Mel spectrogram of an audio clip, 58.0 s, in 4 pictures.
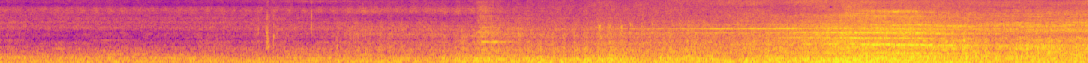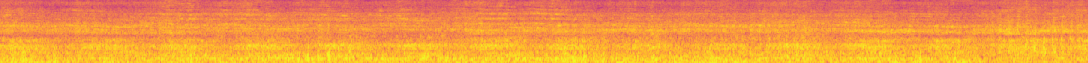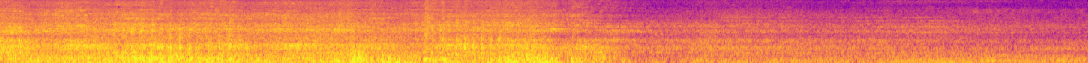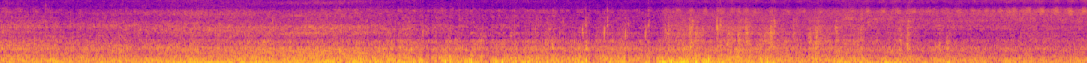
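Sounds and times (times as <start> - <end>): electric locomotive passing: 0.0 - 58.0
locomotive whine: 0.0 - 58.0
wheels clacking over rail joints: 6.3 - 39.4
wheel squeal: 7.8 - 13.6.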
